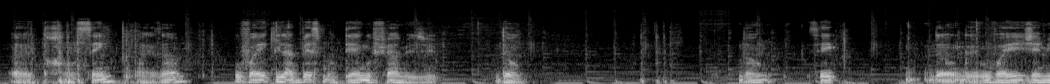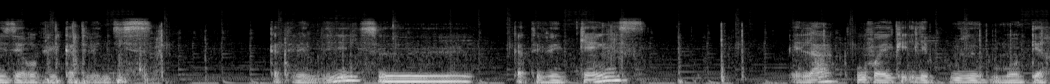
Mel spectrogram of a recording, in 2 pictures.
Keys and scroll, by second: 0.2 3, 0.5 5, 6.0-6.9 typing, 10.6-11.6 typing, 17.1 5.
